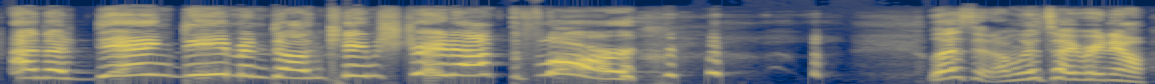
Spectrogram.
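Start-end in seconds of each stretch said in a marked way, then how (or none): 0.1-3.2 slow, laughing mock yell; excited shout. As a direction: shout it out like a campfire story. Hammed-up Ouija board story.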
